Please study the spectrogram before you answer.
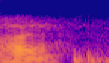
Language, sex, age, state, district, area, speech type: Assamese, male, 30-45, Assam, Darrang, rural, conversation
